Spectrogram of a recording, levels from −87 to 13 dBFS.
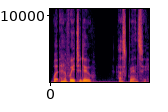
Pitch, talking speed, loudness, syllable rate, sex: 110 Hz, 210 wpm, -19 LUFS, 6.2 syllables/s, male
